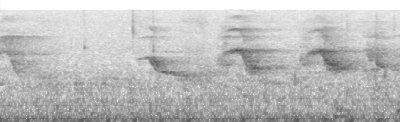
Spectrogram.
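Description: A bird calling: three short falling notes about half a second apart, starting under a second in, over a low steady background rumble.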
